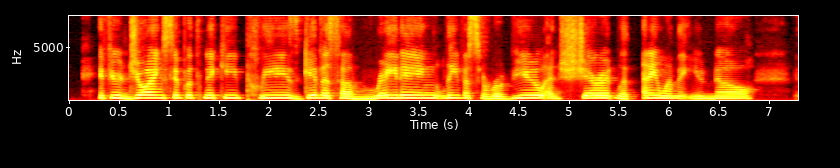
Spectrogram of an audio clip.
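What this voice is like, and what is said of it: Raspy voice. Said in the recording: “putting up with my raspy radio voice today”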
